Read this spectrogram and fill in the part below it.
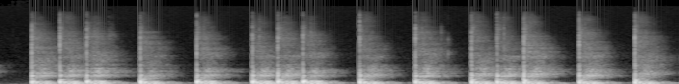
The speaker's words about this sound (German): Und dann hört sich das nämlich schon wie Trommeln an. Ich mach's mal vor.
